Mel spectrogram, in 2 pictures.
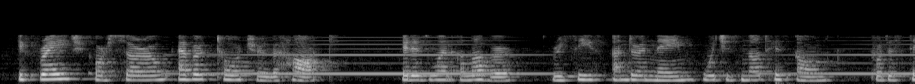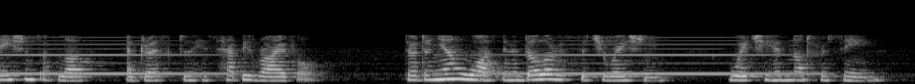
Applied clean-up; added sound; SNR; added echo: none; Wind instrument, woodwind instrument; 9 dB; reverberation time 0.6 s.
